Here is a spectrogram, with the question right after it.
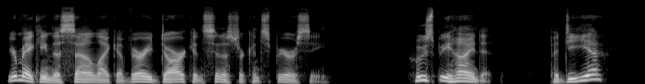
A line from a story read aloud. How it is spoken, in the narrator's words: The dragon lady didn't quite snort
